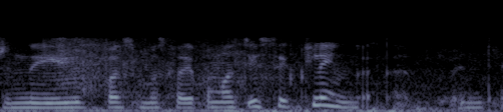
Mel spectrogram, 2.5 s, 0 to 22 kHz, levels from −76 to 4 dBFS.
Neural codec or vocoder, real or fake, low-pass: codec, 16 kHz, 4 kbps, X-Codec, HuBERT features, trained on LibriSpeech; fake; 5.4 kHz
